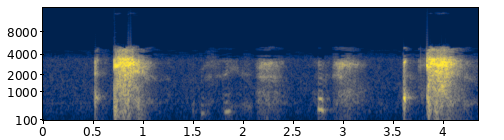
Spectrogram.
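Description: Three clear sneezes, each a quick in-breath followed by a sharp explosive burst, with softer sniffly sounds between them.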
